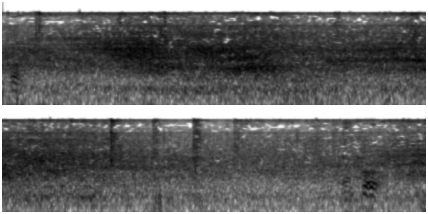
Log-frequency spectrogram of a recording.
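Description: Road traffic on a wide city street: cars driving past with tyre and engine noise, one passing close and swelling then fading away between about two and five seconds in.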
